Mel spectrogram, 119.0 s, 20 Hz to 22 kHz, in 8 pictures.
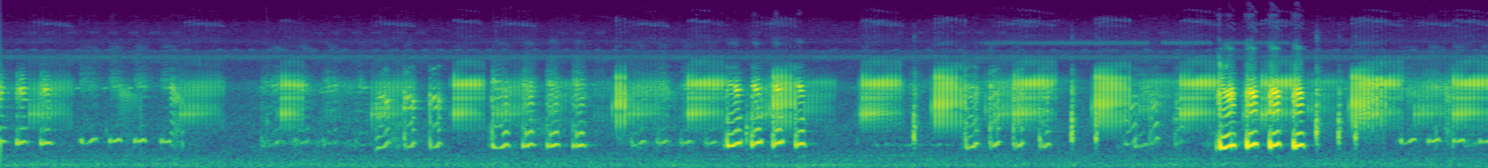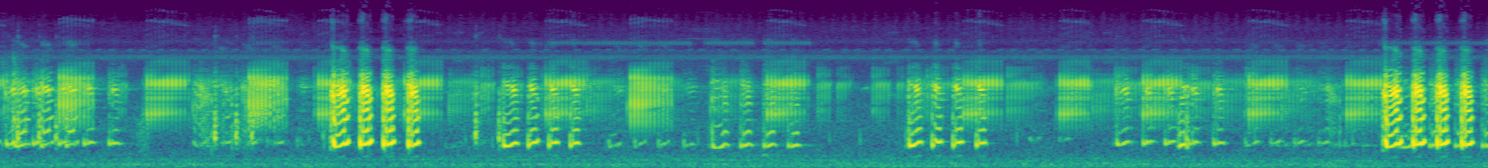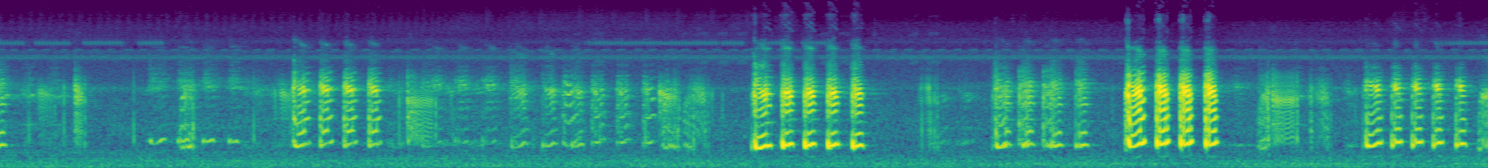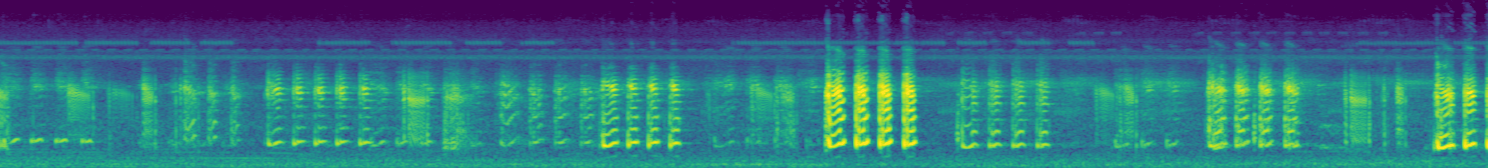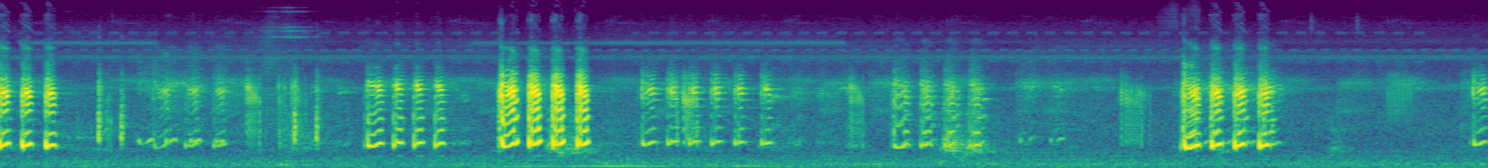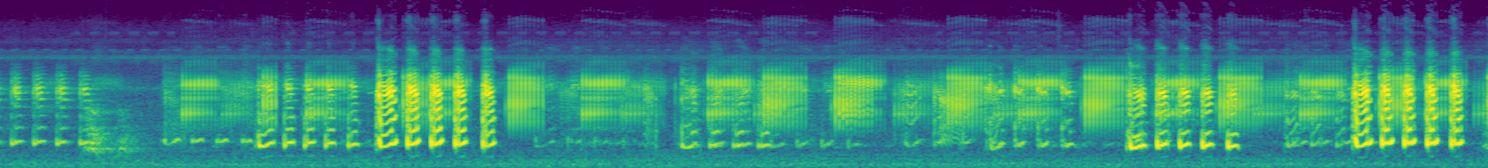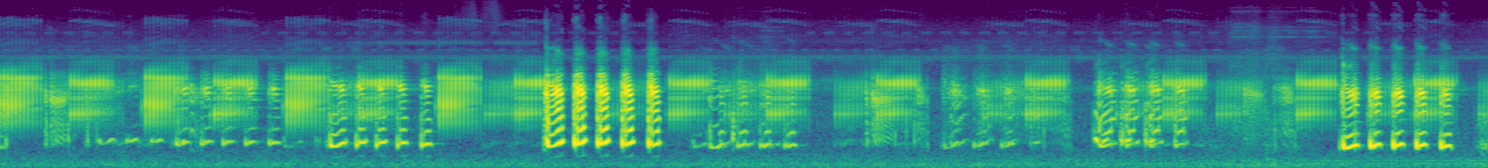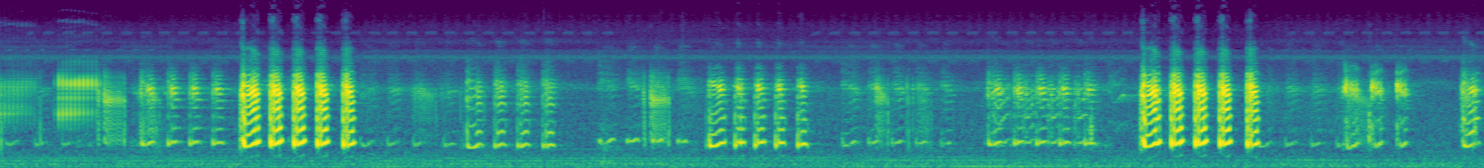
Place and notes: {
  "title": "青蛙ㄚ婆ㄟ家, Puli Township, Nantou County - A variety of frog sounds",
  "date": "2016-05-04 17:09:00",
  "description": "A variety of frog sounds\nZoom H2n MS+XY",
  "latitude": "23.94",
  "longitude": "120.94",
  "altitude": "463",
  "timezone": "Asia/Taipei"
}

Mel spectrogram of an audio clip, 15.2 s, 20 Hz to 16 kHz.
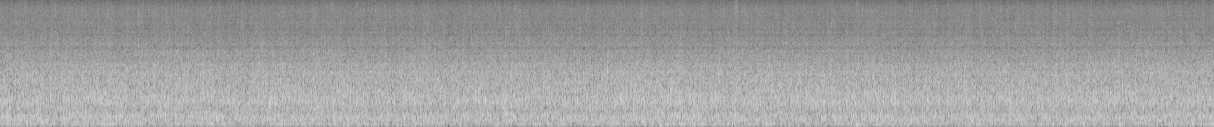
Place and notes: {
  "title": "東豐里, Yuli Township - Water sound",
  "date": "2014-10-08 17:23:00",
  "description": "In Farmland, Water sound\nZoom H2n MS +XY",
  "latitude": "23.33",
  "longitude": "121.34",
  "altitude": "133",
  "timezone": "Asia/Taipei"
}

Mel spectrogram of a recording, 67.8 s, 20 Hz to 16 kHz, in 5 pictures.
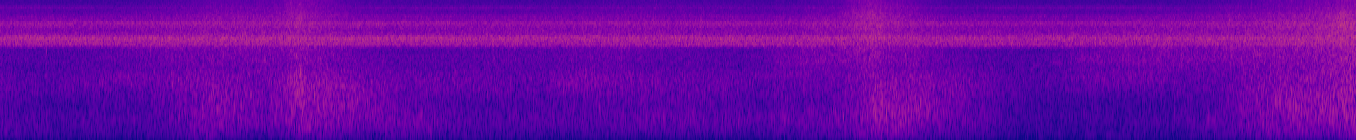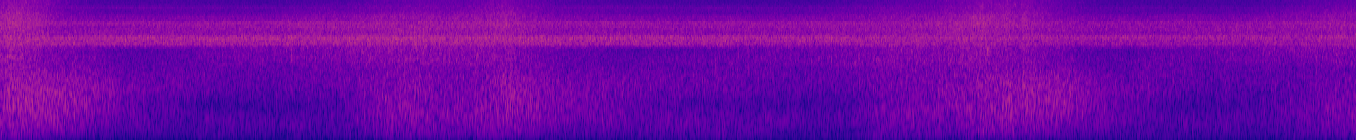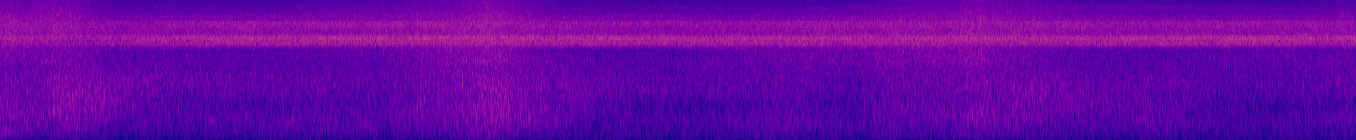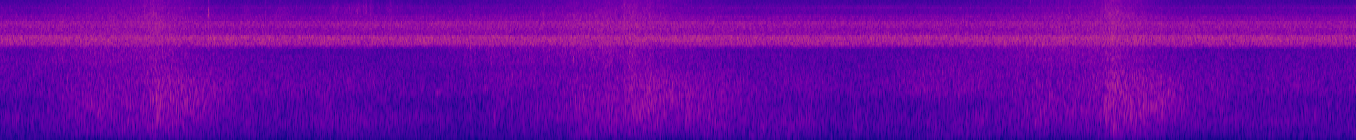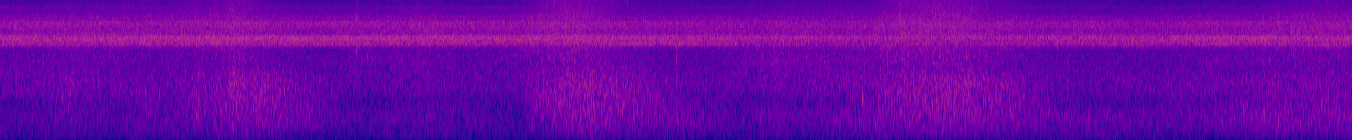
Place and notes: {
  "title": "Cap-negret, Altea, Alicante, Espagne - Altea - Province d'Alicante - Espagne - Plage de Cap Negret",
  "date": "2022-07-21 11:30:00",
  "description": "Altea - Province d'Alicante - Espagne\nPlage de Cap Negret\nAmbiance - cigales et vagues sur les galets... quelques voix\nZOOM F3 + AKG 451B",
  "latitude": "38.61",
  "longitude": "-0.03",
  "altitude": "9",
  "timezone": "Europe/Madrid"
}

